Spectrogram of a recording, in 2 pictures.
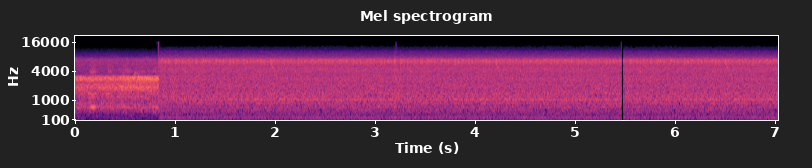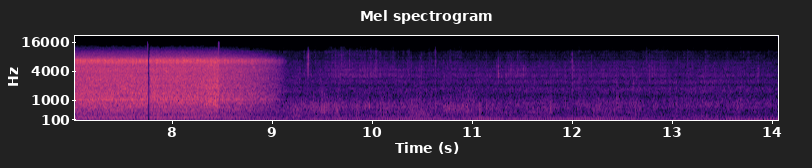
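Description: Ford Bronco Everglades' 2.3-litre EcoBoost four-cylinder running under a steady, loud hiss of noise. About eight and a half seconds in the hiss cuts off, leaving a quieter, low engine hum.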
